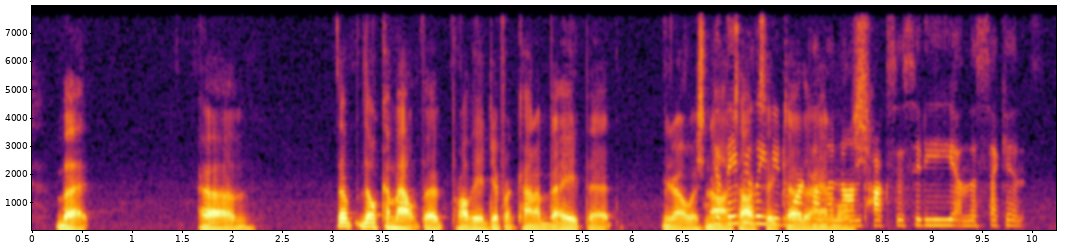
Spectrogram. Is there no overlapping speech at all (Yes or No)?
No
